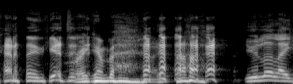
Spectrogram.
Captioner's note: laughing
